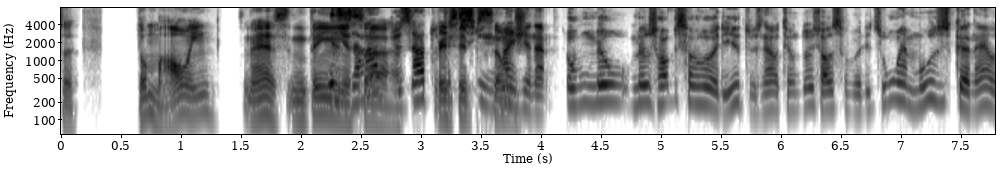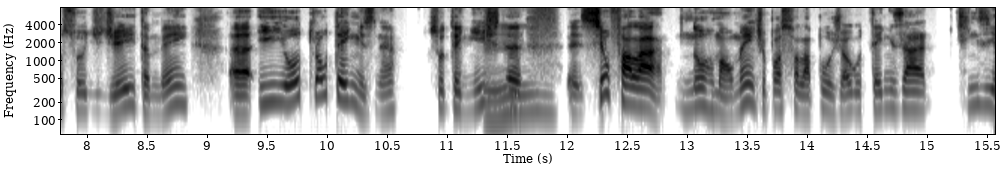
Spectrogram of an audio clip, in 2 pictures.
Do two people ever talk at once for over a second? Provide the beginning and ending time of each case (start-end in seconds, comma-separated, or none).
2.2-3.9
